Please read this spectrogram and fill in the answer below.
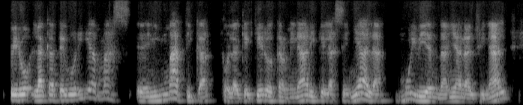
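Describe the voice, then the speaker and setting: A man at medium pitch and a fairly slow pace, with ordinary pitch variation and hardly any pauses. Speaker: academic book presenter, semiotics professor. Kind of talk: academic book presentation talk. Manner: reflective, with many rhetorical questions.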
